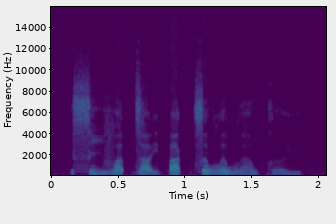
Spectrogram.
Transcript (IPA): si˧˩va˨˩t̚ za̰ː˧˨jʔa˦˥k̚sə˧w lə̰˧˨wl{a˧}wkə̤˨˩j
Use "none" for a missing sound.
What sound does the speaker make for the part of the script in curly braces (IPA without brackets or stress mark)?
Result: a̤˨˩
